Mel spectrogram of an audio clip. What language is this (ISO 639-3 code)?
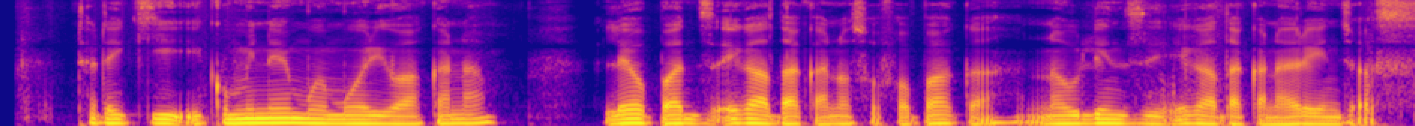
kik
